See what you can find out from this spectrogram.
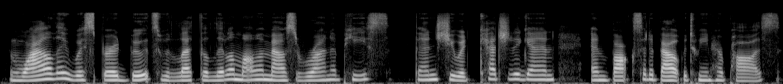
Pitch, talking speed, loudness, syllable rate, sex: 205 Hz, 205 wpm, -18 LUFS, 5.3 syllables/s, female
